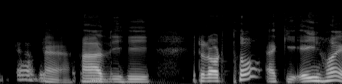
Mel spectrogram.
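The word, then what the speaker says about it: هذه: আপনি উচ্চারণ করেন হাজি হাজিহি এটা হবে হ্যাঁ হাজিহি এটার অর্থ একই এই হয় এটা হয় হাজিহি হ্যাঁ হাতে টান আছে হিতেও টান আছে হাজিহি দ্বিবচন হচ্ছে ম্যাডাম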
